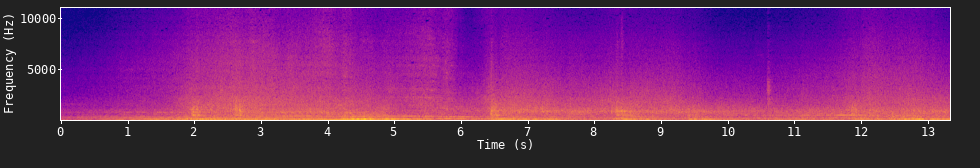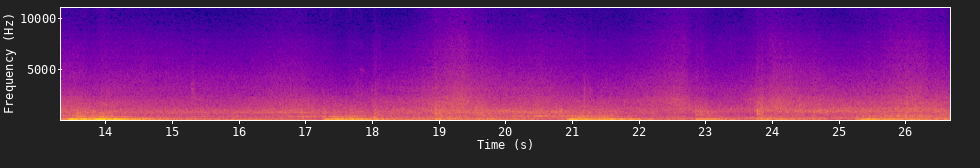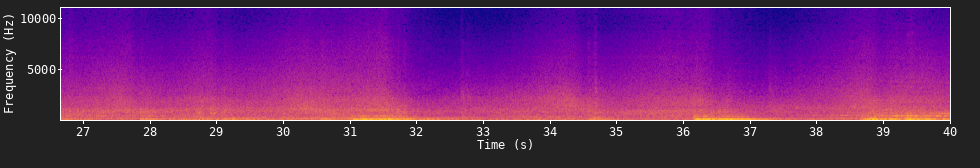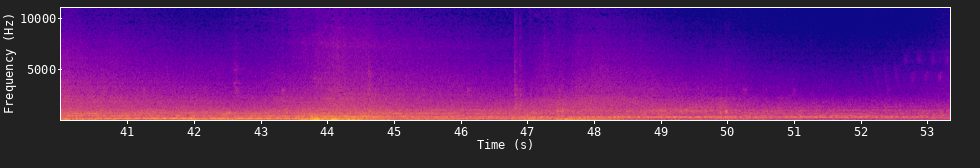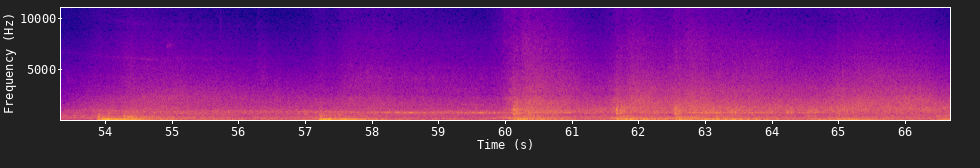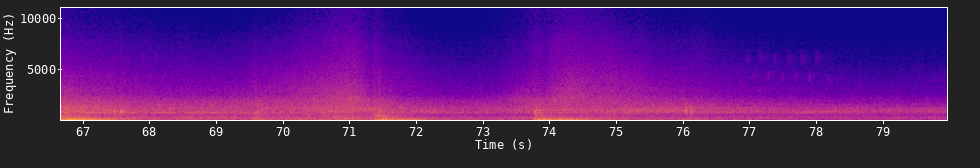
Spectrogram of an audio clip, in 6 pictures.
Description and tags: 4ch field recording of an underpass below a German motorway, the A38 by Leipzig.
The recorder is located in the center of the underpass, angled up into a gap between the two lanes, affording a clear stereo picture of cars and trucks passing directly by the recorder, with the motorway noise reverberating in the underpass in the background.
Recorded with a Zoom H2 with a Rycote windscreen, mounted on a boom pole.
These are the REAR channels, mics set to 120° dispersion.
